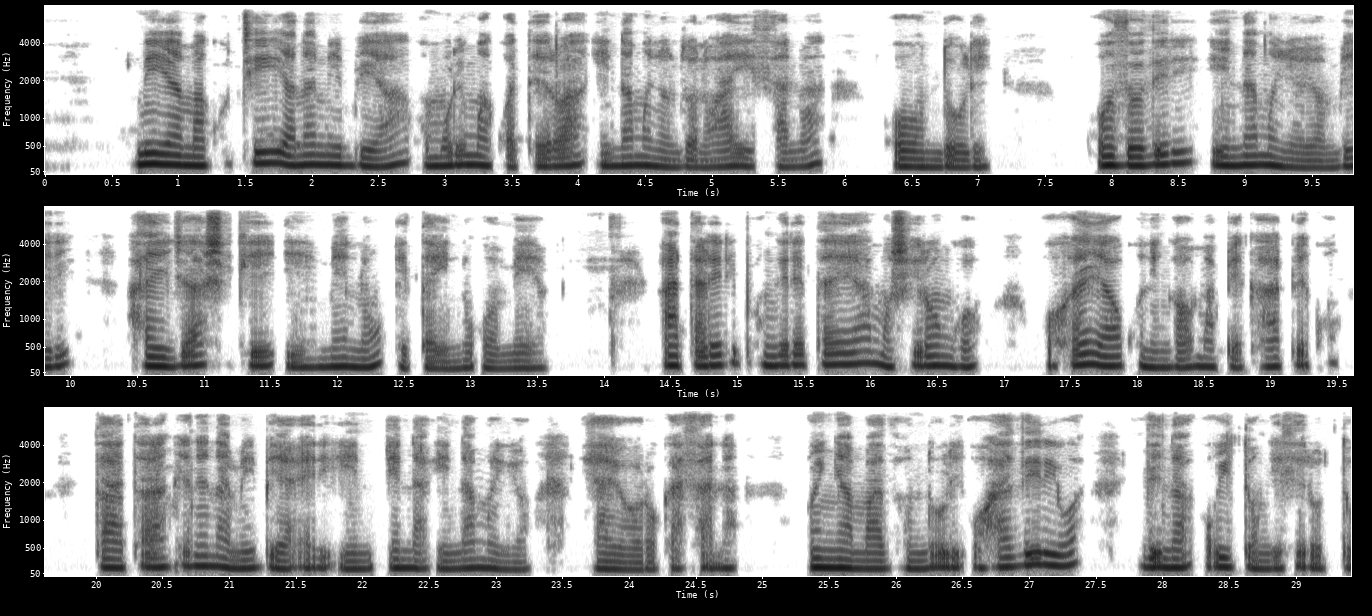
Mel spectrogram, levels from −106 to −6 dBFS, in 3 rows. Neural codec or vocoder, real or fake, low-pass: none; real; 7.2 kHz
